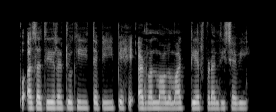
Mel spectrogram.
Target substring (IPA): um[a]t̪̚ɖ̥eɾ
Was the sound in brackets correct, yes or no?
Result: no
